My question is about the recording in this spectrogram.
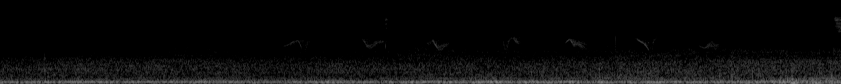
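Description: A songbird giving a series of about nine short chirps, each a quick sweep in pitch, starting about two seconds in, over a steady low rumble.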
